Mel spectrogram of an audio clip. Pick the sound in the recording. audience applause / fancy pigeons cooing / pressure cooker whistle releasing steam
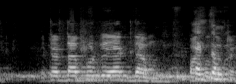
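fancy pigeons cooing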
